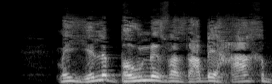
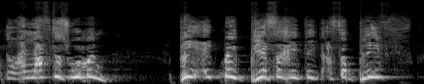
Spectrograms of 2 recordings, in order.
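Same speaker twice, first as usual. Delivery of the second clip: high begging voice, much higher; pleading lovestruck friend; 11 semitones higher, 3 dB louder than usual. Retold or imitated. Friend begs teller to stay out of his business, high pleading. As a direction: beg like a man blinded by love.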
